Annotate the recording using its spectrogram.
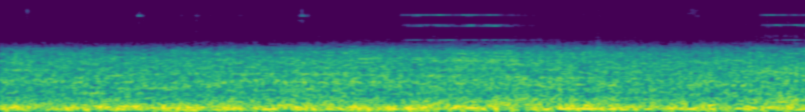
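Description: Steady city street noise: traffic running along a busy road, with no single sound standing out.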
